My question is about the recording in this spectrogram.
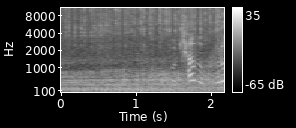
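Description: A car engine idling steadily close by, a constant low hum.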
